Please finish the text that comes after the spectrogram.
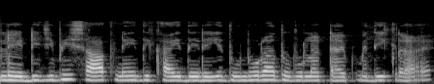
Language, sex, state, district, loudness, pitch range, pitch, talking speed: Hindi, female, Punjab, Kapurthala, -18 LUFS, 185-200 Hz, 195 Hz, 205 wpm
